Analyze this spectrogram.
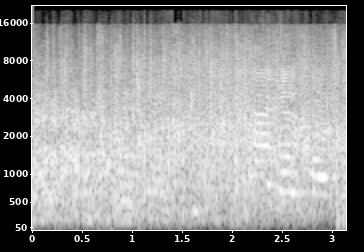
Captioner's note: laughter; applause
